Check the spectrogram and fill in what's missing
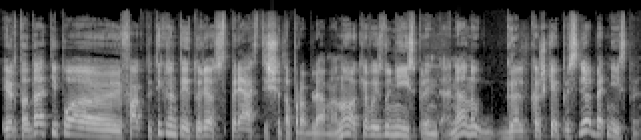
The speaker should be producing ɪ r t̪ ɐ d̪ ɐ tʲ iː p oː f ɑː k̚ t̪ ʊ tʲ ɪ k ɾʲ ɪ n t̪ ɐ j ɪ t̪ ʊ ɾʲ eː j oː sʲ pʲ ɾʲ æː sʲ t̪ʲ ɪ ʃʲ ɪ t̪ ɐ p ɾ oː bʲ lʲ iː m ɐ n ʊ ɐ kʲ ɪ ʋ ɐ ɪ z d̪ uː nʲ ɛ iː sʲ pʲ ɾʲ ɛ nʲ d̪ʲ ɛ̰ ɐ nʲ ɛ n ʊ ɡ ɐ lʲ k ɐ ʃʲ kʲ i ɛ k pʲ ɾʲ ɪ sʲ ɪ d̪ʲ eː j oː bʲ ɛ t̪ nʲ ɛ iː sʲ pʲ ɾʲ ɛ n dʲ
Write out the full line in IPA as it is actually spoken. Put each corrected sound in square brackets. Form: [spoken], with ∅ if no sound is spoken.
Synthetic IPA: ɪ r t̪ ɐ d̪ ɐ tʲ iː p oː f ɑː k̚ t̪ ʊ tʲ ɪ k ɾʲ ɪ n t̪ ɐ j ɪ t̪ ʊ ɾʲ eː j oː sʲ pʲ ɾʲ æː sʲ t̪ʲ ɪ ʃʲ ɪ t̪ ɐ p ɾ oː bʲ lʲ [æː] m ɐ n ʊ ɐ kʲ ɪ ʋ ɐ ɪ z d̪ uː nʲ ɛ iː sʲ pʲ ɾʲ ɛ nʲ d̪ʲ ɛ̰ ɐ nʲ ɛ n ʊ ɡ ɐ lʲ k ɐ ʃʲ kʲ i ɛ k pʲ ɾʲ ɪ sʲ ɪ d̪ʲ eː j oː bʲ ɛ t̪ nʲ ɛ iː sʲ pʲ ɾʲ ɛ n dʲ

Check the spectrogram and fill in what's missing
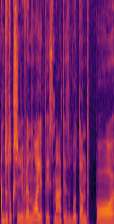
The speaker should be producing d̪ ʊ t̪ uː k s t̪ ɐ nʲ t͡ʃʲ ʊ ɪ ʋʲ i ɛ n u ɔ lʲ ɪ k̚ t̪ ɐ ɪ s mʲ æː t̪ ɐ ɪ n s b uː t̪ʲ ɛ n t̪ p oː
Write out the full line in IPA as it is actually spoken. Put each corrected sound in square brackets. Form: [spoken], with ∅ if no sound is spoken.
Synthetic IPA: d̪ ʊ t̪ uː k s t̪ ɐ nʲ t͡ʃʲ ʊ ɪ ʋʲ i ɛ n u ɔ lʲ ɪ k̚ t̪ ɐ ɪ s mʲ æː t̪ ɐ ɪ [∅] s b uː t̪ʲ ɛ n t̪ p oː

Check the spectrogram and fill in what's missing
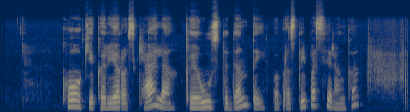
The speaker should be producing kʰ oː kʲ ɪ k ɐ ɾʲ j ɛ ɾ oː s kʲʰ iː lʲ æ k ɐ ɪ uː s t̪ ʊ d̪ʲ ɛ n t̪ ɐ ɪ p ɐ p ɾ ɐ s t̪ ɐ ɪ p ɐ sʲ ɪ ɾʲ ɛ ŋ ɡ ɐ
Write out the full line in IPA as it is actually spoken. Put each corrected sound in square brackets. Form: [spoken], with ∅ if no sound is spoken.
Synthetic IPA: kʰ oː kʲ ɪ k ɐ ɾʲ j ɛ ɾ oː s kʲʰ [æː] lʲ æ k ɐ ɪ uː s t̪ ʊ d̪ʲ ɛ n t̪ ɐ ɪ p ɐ p ɾ ɐ s t̪ ɐ ɪ p ɐ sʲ ɪ ɾʲ ɛ ŋ [k] ɐ

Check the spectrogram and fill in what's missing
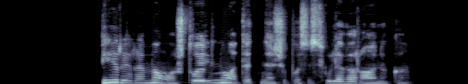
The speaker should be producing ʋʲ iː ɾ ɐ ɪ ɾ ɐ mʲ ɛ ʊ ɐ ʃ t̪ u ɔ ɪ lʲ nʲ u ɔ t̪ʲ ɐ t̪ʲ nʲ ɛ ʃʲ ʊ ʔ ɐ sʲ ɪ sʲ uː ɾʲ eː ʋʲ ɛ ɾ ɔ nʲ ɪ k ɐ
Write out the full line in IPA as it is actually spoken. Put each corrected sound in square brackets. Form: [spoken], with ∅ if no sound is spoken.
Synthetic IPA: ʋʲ iː ɾ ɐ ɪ ɾ ɐ mʲ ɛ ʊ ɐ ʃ t̪ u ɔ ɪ lʲ nʲ u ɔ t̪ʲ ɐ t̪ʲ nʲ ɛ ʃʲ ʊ [p] ɐ sʲ ɪ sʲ uː [lʲ] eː ʋʲ ɛ ɾ ɔ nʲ ɪ k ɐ

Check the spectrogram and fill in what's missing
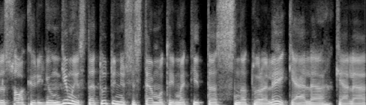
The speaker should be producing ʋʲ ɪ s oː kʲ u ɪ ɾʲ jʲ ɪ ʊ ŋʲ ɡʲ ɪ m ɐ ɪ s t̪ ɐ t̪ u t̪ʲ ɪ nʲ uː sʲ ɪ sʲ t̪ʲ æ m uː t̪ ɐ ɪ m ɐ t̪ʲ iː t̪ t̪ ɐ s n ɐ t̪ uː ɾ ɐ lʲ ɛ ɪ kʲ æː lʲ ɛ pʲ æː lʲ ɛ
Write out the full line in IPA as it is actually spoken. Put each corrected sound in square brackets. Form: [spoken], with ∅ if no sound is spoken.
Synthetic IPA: ʋʲ ɪ s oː kʲ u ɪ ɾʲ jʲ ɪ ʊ ŋʲ ɡʲ ɪ m ɐ ɪ s t̪ ɐ t̪ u t̪ʲ ɪ nʲ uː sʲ ɪ sʲ t̪ʲ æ m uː t̪ ɐ ɪ m ɐ t̪ʲ iː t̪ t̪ ɐ s n ɐ t̪ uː ɾ ɐ lʲ ɛ ɪ kʲ æː lʲ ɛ [kʲ] æː lʲ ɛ

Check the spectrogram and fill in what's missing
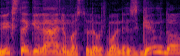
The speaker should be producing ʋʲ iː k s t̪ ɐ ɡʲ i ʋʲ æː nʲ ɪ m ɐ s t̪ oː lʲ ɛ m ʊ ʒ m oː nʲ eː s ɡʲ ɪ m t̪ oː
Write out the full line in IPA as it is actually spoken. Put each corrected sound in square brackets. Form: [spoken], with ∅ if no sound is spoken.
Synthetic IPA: ʋʲ iː k s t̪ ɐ ɡʲ i ʋʲ æː nʲ ɪ m ɐ s t̪ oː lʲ ɛ [∅] ʊ ʒ m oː nʲ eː s ɡʲ ɪ m [d̪] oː

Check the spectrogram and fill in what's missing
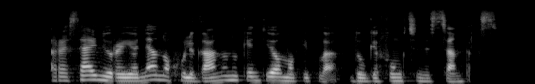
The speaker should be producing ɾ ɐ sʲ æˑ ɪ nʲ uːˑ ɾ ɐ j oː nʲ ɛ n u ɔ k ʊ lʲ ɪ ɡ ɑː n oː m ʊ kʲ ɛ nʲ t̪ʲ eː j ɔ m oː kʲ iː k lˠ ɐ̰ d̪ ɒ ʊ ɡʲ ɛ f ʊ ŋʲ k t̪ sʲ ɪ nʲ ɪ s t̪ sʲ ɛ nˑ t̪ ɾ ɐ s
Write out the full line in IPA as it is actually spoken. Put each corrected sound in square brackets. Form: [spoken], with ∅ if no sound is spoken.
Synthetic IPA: ɾ ɐ sʲ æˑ ɪ nʲ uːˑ ɾ ɐ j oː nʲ ɛ n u ɔ [x] ʊ lʲ ɪ ɡ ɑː n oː [n] ʊ kʲ ɛ nʲ t̪ʲ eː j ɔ m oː kʲ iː k lˠ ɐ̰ d̪ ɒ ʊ ɡʲ ɛ f ʊ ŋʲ k t̪ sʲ ɪ nʲ ɪ s t̪ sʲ ɛ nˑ t̪ ɾ ɐ s

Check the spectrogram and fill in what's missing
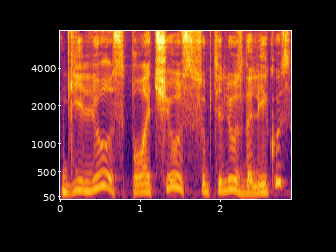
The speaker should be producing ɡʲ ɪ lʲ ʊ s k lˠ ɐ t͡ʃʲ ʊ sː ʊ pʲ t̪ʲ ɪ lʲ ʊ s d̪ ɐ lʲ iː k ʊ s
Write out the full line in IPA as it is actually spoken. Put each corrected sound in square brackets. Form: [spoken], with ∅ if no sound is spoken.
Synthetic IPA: ɡʲ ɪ lʲ ʊ s [p] lˠ ɐ t͡ʃʲ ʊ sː ʊ pʲ t̪ʲ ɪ lʲ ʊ s d̪ ɐ lʲ iː k ʊ s

